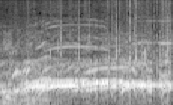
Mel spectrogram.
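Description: A crowd cheering and whooping, many voices at once with clapping, growing louder just after it begins.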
